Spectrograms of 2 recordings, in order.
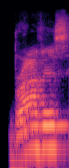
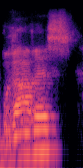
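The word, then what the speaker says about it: Bravais: uh yeah I believe this is how people pronounce uh bravis and I have heard like Braves so he is a french guy so you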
